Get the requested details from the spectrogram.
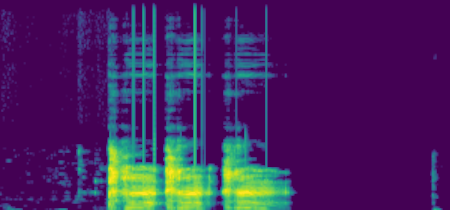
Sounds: Cough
